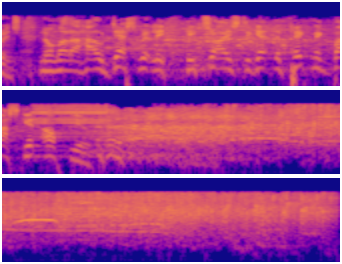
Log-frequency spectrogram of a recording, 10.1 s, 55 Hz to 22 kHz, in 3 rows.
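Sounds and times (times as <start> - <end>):
speech: 0.0 - 5.8
laughter: 0.7 - 6.6
audience applause: 4.7 - 10.1
faint cheering and whoops: 5.8 - 8.6.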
